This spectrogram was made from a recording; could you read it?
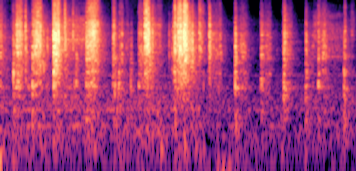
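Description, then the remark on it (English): Nuts rattle and scrape across crinkly greased parchment paper in a quick series of dry rustling bursts as they are poured and spread out into a single layer for roasting, with no talking. “And I'm going to pour them, put them onto your greased parchment paper, and spread them out so they're a single layer.”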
